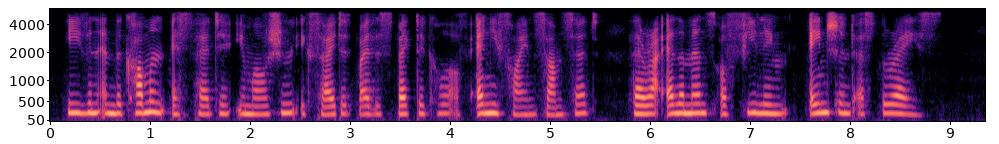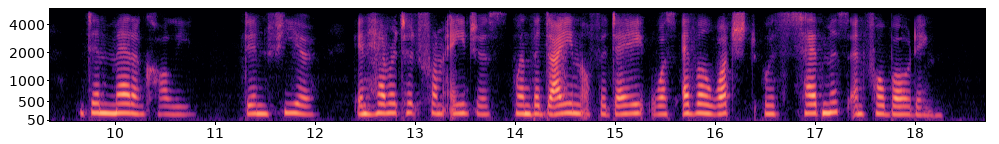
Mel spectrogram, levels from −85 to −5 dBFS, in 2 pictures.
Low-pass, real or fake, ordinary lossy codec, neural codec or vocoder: 5.4 kHz; fake; AAC, 32 kbps; codec, 24 kHz, 0.9 kbps, WavTokenizer, small release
